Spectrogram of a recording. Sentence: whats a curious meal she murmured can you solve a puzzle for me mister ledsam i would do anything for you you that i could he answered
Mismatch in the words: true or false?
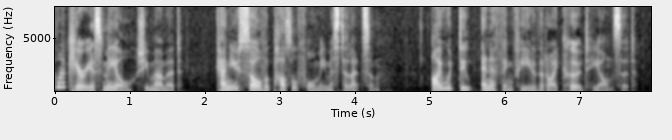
true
